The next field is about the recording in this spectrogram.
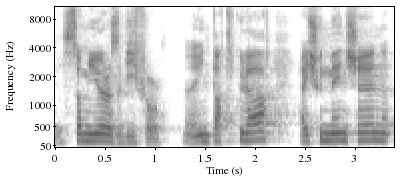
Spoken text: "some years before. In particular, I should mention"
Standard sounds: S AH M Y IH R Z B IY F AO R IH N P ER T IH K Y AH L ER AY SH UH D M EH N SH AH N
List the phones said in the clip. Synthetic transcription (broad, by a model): S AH M Y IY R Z B IY F AO R IH N P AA T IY K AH L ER AY SH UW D M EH N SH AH N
